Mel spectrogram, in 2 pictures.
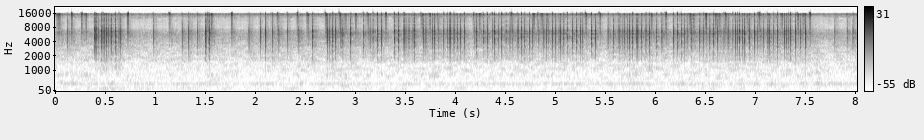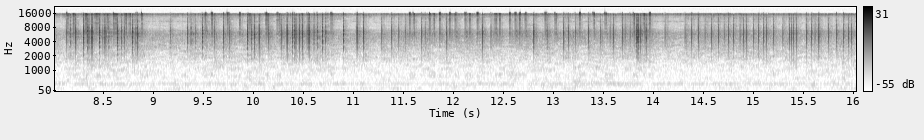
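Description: Homemade high-voltage device crackling with fast, irregular ticks over a faint steady hum, pausing briefly about eight seconds in.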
